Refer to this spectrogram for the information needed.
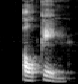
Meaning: alkene
- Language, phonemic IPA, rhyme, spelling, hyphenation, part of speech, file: Dutch, /ɑlˈkeːn/, -eːn, alkeen, al‧keen, noun, Nl-alkeen.ogg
